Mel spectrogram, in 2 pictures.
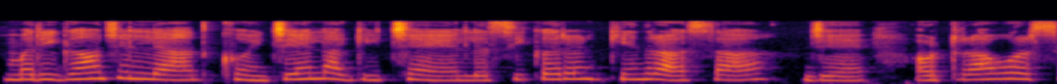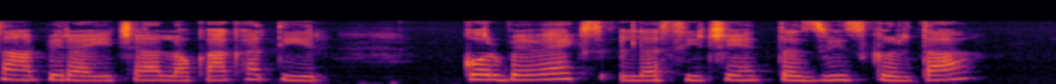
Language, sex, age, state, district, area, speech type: Goan Konkani, female, 30-45, Goa, Canacona, rural, read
